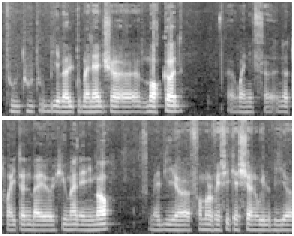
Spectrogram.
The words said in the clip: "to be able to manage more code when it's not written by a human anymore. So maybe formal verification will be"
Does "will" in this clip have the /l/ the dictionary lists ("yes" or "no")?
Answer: yes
